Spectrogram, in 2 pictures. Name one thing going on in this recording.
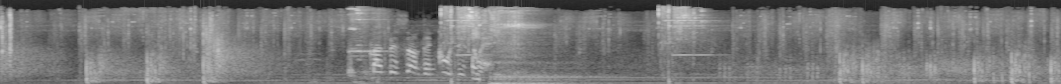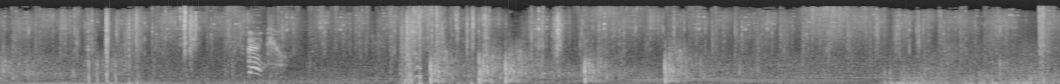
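Footsteps thud quickly on dirt and sand while running.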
